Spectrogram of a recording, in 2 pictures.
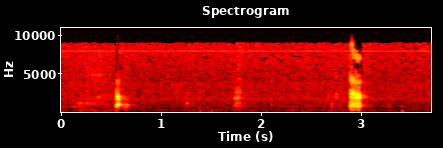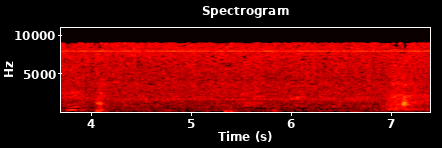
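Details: Hiccups: soft, irregular little hiccup jerks with a few louder sharp ones, about two dozen a minute, in a quiet room.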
